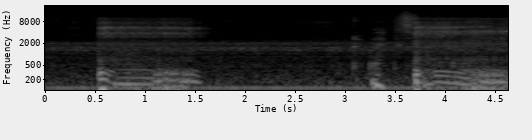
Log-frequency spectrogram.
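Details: Loud, rough, rattling snoring during sleep, two breaths about three seconds apart over a low room hum, while lying on top of the owner's head and staring.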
